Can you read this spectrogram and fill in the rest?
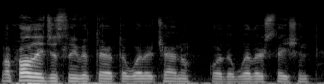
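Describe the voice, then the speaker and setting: A man giving a casual product demo as a video host, thinking aloud in a halting, tentative way. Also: mid-range voice, fairly even intonation. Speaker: video host, gadget reviewer.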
